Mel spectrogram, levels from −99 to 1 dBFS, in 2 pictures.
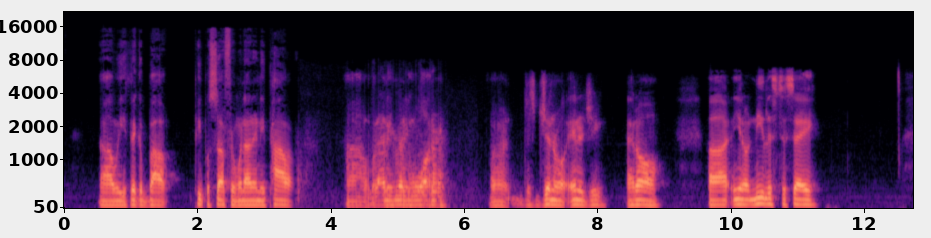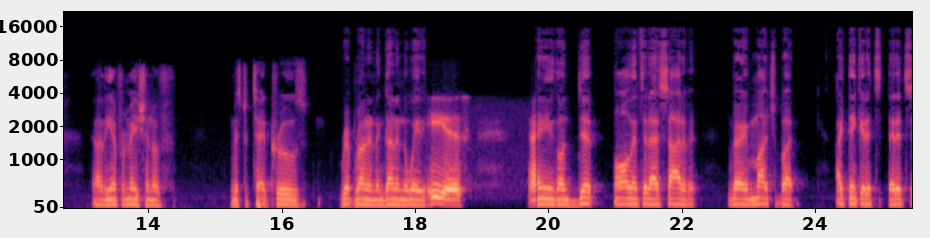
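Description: From 3.37 s to 16.57 s the speech goes through a call bitrate drop. The encoder's budget falls from 32 kbps to 6 kbps and the audio band shrinks from 20 kHz to 6 kHz, bottoming out for about 3.1 s. The speech turns rough and watery as well as duller. Those swirling coding artefacts separate it from a device change, which alters tone cleanly.

Between 18.15 s and 19.82 s the sound abruptly becomes boxy and thin. Nothing passes above 3.8 kHz, a 20 ms silence marks the cut, the level shifts by a few decibels, and a new noise floor appears some 45 dB below the speech. The likely cause is the input switched to a poorer device. Unlike a bitrate drop, the change is instant and the band is hard-limited without coding artefacts, and a different background noise arrives with it.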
